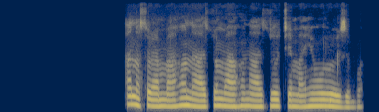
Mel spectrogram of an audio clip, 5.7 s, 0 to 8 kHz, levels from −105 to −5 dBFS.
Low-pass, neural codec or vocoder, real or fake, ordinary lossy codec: 7.2 kHz; none; real; none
